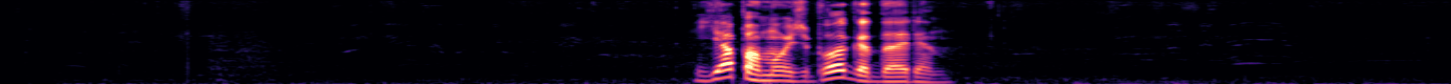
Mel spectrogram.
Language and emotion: Russian, positive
